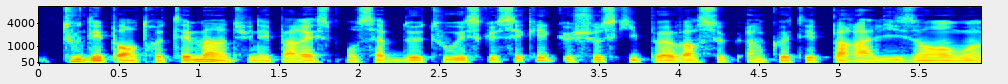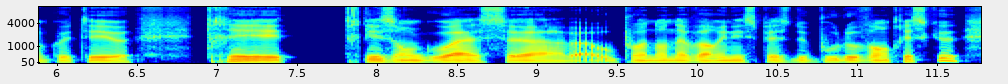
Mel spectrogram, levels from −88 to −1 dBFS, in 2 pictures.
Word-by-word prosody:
Tout 120 -2 +1
n'est 95 -4 +4
pas - - +3
entre - - +1
tes 95 - +1
mains, 105 -5 +4
tu 75 - -7
n'es 75 -1 -1
pas 75 +3 0
responsable 80 -1 -1
de 90 +2 0
tout. 110 +4 -3
Est-ce 95 - -1
que 105 - -4
c'est 105 - -1
quelque 155 -8 -4
chose 120 +2 -2
qui 95 - -6
peut 95 +2 -2
avoir 90 +1 +2
ce - - -1
un - - -5
côté - - -3
paralysant 85 +2 +1
ou 85 -1 0
un 75 -1 -2
côté, 85 +4 -1
heu, 80 -3 0 0.4
très, 95 -3 +3 0.3
très 100 -2 0
angoisse, 95 0 +2
heu, 85 -3 +3 0.4
au - - -4
point 90 -1 -2
d'en 80 -1 -1
avoir 85 +2 +1
une 85 - -1
espèce 80 +1 -4
de 85 -1 -4
boule 95 +4 -4
au 90 - +2
ventre? 90 +3 -2
Est-ce 105 - 0
que 155 -2 -2
90 Hz, 225 wpm, -26 LUFS, 80-95 Hz, 0.4 s, n'est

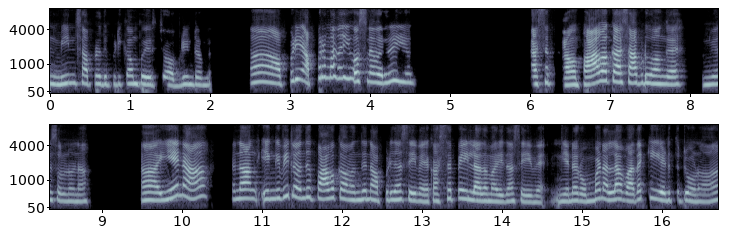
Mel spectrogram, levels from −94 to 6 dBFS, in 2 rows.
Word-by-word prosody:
மீன் 260 +1 -3
சாப்படுறது 245 -1 -2
பிடிக்காம 245 +2 -3
போயிருச்சோ?" 225 0 -1
அப்டின்ற 225 +3 -4
மாரி 210 - -12 0.5
ஆ - - +3 0.3
அப்டி 335 +10 -2
அப்பறமா 445 0 -1
தான் 425 0 +1
யோசன 315 -1 +2
வருது. 280 +5 0
இவ் 285 -2 -8 1.5
கசப்பு. 245 +3 0
அவன் 220 0 +3
பாவக்கா 315 +6 +8
சாப்டுவாங்க, 265 -3 +3 0.4
உண்மைய 235 +2 -3
சொல்லணும்னா. 210 -2 -6 0.7
அ - - +2 0.4
ஏன்னா 365 -4 +3 0.6
நான் 290 0 +5 0.2
எங்க 280 +1 -2
வீட்டுல 360 -2 0
வந்து 320 +2 -3
பாவக்கா 285 +2 +3
வந்து 245 +2 -2
நான் 250 -3 0
அப்டி 245 +2 -6
தான் 255 0 -2
செய்வேன். 220 -4 0
கசப்பே 280 +6 -2
இல்லாத 225 -3 +3
மாரி 200 -1 -1
தான் 210 0 -4
செய்வேன். 190 -2 -5 0.3
ஏன்னா 220 +2 -1
ரொம்ப 215 +6 -3
நல்லா 260 +1 +3
வதக்கி 260 +7 -1
எடுத்துட்டோம்னா, 225 -4 -5
250 Hz, 145 wpm, -22 LUFS, 225-285 Hz, 1.5 s, பாவக்கா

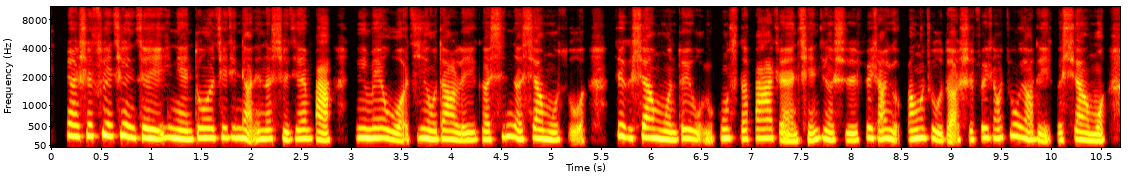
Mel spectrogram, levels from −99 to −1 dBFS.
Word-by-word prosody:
但 270 -2 +1
是 270 +1 -1
最 280 0 +1
近 265 -4 +1
这 230 -1 +3
1 235 - -1
年 205 -4 +4
多 225 +1 +1
接 235 +1 -4
近 230 0 -1
2 210 -3 +2
年 195 +2 +1
的 205 - +2
时 200 -4 -3
间 205 +2 0
吧， 185 -3 +1 0.2
因 230 -2 +3
为 225 +1 +3
我 175 -7 0
进 220 0 -1
入 195 -2 +4
到 200 -1 +1
了 165 -1 -1
一 180 - -1
个 190 -1 -1
新 245 +7 -4
的 210 -6 +1
项 210 +1 +1
目 185 -1 +2
组， 190 - -8 0.3
这 270 -3 0
个 220 - 0
项 230 0 +2
目 195 -3 +5
对 210 +5 0
我 - - -4
们 - - -6
公 220 0 +3
司 220 - -4
的 205 0 -3
发 220 +1 0
展 150 -7 -1
前 170 +2 -2
景 200 -4 0
是 170 -2 -3
非 230 - 0
常 210 0 0
有 195 - -1
帮 210 +3 +3
助 195 -8 -2
的， - - -2
是 190 - -5
非 230 +4 -3
常 220 0 -2
重 270 -2 -2
要 205 -5 +1
的 175 -4 -2
一 - - -2
个 175 - -6
项 180 0 0
目， 160 +2 +1
210 Hz, 330 characters per minute, -21 LUFS, 190-225 Hz, 0.3 s, 目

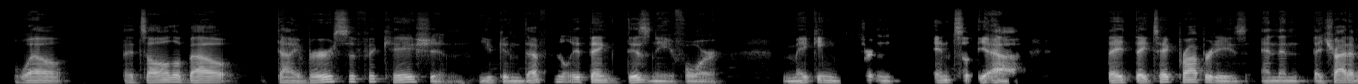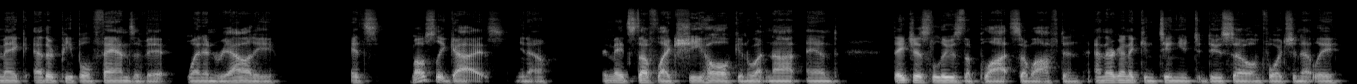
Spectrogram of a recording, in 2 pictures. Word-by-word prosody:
Well, 85 -2 0 0.5
it's 90 0 -6
all 100 +5 +3
about 90 -3 +2 0.4
diversification, 115 - 0
you 85 +1 -4
can 80 -2 -1
definitely 115 +5 0
thank 95 -6 +1
Disney 75 -9 +2
for 70 -2 -4 0.6
making 85 +1 -1 0.2
certain 95 - -3 0.3
into 95 +1 0
yeah. - - +5 1.0
They 90 +3 +6
they 90 -1 +3
take 115 +3 +2
properties 80 -10 +2
and 85 0 -2
then 80 -2 -3
they 80 - 0
try 85 +3 +4
to 90 - +4
make 85 -3 -2
other - - +2
people 80 -2 -2
fans 80 0 0
of 75 -1 -6
it, 70 -1 -5
when 80 0 -2
in 75 -1 -1
reality, 75 -1 -1 0.7
it's - - -4 0.3
mostly - - +1
guys, - - -1
you - - -10
know, 70 0 -6 0.5
they 80 - -5
made 90 -1 +1
stuff - - +2
like - - +2
She-Hulk 85 -2 +1
and 75 - -1
whatnot, 75 -1 -1
and 75 -2 -2 0.6
they 100 - +6
just 95 -4 +3
lose 85 -2 +6
the - - -1
plot 70 -1 0
so - - -1
often, 70 +1 -4
and 85 +1 -2
they're 90 +1 +4
gonna 95 -2 +2
continue 80 -1 -1
to - - -10
do 75 +2 -1
so 75 -1 +1
unfortunately, 75 0 -2
85 Hz, 135 wpm, -26 LUFS, 75-90 Hz, 1.0 s, They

